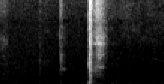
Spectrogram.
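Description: A stone hexagon trinket box lid decorated with shells is tapped once, giving a short, bright click. The click dies away almost at once and sounds light, like plastic rather than stone.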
